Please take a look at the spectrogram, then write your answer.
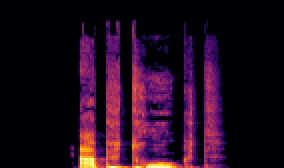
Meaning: second-person plural dependent preterite of abtragen
- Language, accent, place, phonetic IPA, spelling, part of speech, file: German, Germany, Berlin, [ˈapˌtʁuːkt], abtrugt, verb, De-abtrugt.ogg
